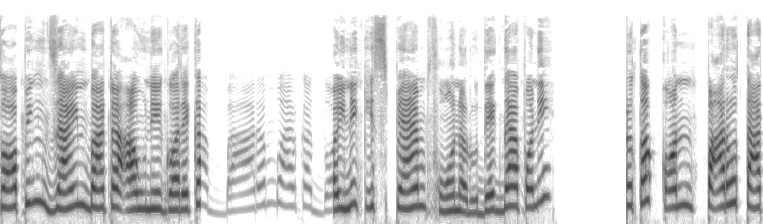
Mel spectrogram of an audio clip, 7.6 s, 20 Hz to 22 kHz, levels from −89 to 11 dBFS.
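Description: From 2.01 to 3.33 s the speech suffers an audio dropout to a faint residue. For about 1.3 s the signal falls abruptly to a weak leak, roughly 25 dB below normal, likely because the source was lost while the path stayed live. On a spectrogram this shows as a sharp-edged band of much fainter energy.

At 6.04 s, after a 0.54 s pause, there is a clipped start after a pause. The output device, asleep during the silence, takes about 0.23 s to wake, swallowing the onset. The waveform jumps from flat silence straight into full-level speech, with no rising edge.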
